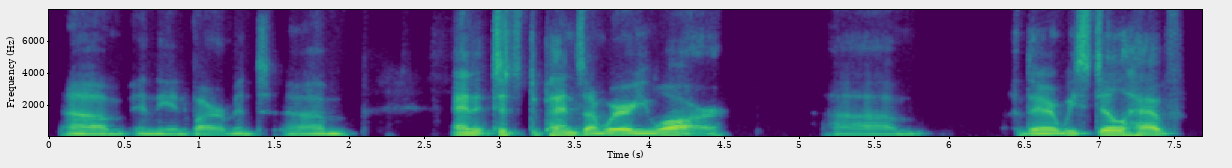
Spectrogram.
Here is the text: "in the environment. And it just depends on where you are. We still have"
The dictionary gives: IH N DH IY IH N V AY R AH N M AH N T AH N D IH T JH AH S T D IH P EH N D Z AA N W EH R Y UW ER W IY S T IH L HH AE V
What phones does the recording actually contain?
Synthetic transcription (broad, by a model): IH N DH IY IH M V AY R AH N M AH N T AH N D IH T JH AH S D IH P EH N D Z N W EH R Y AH ER W IY S T IH L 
